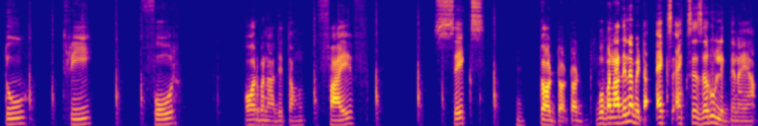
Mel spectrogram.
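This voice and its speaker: A man with an Indian accent teaches a maths class in a lively, coaxing way, his voice swooping up and down. His tone is bright and crisp. The sound is dry and close to the mic. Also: fairly high pitch, no echo. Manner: lively, coaxing, mixing Hindi and English, calls students kids. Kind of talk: online classroom lesson.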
